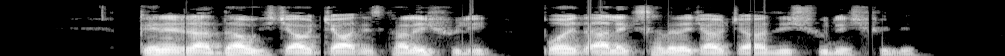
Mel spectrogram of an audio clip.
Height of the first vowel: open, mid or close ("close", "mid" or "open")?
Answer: mid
